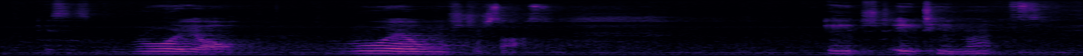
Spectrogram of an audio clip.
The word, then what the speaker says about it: Worcester: We can have a great debate on how to pronounce Worcester. Some people with Chestershire, Worcester. Apparently the people of Worcester call it Worcester, so I call it Worcester sauce, but it looks like it's Worcestershire. This is royal Worcester sauce.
